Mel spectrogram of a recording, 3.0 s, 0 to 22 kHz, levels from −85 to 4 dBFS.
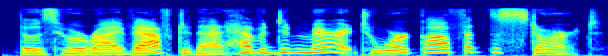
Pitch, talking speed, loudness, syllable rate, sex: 220 Hz, 275 wpm, -19 LUFS, 7.1 syllables/s, female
